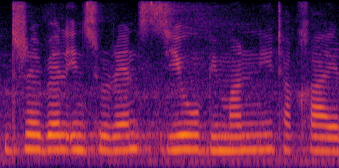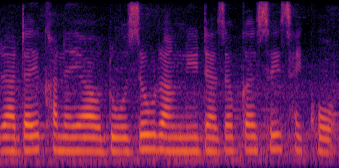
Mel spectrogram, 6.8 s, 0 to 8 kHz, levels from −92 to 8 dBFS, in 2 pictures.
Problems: none marked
